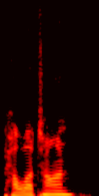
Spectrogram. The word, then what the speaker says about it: Peloton: Our final story today is about the popular, am I saying it right, Peloton? – Yes.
